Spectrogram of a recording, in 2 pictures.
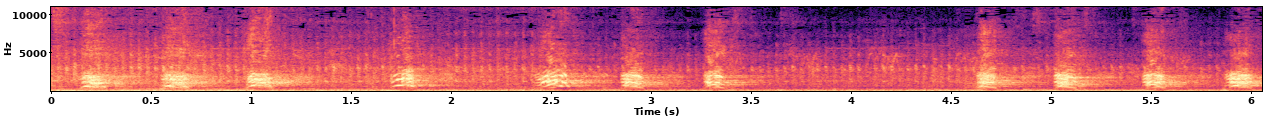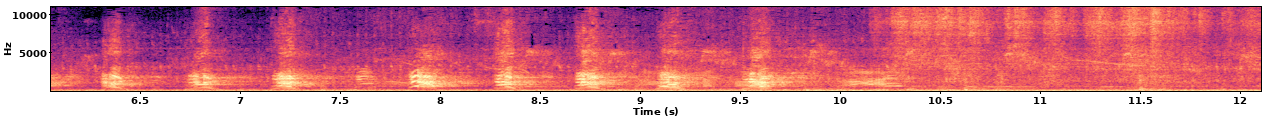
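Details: Barking from Trueno, a Belgian Malinois being trained in Zumpango, State of Mexico: a steady series of loud, evenly spaced barks, over twenty in twelve seconds, above a persistent low hum.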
